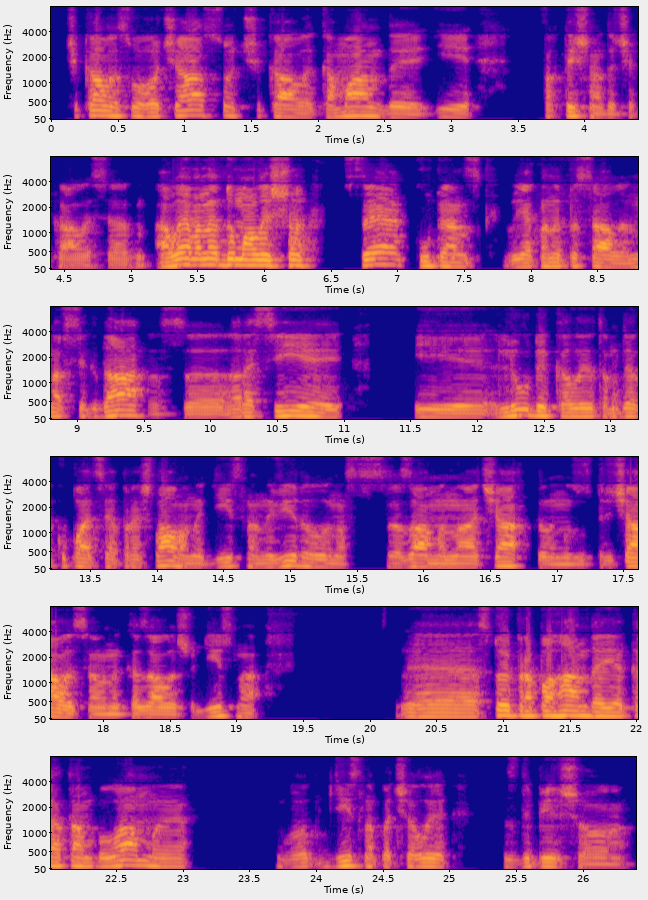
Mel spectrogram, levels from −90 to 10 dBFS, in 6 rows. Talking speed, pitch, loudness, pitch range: 120 wpm, 105 Hz, -16 LUFS, 95-120 Hz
